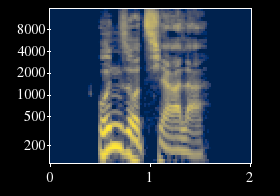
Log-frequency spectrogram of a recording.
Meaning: 1. comparative degree of unsozial 2. inflection of unsozial: strong/mixed nominative masculine singular 3. inflection of unsozial: strong genitive/dative feminine singular
- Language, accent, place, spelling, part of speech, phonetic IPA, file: German, Germany, Berlin, unsozialer, adjective, [ˈʊnzoˌt͡si̯aːlɐ], De-unsozialer.ogg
